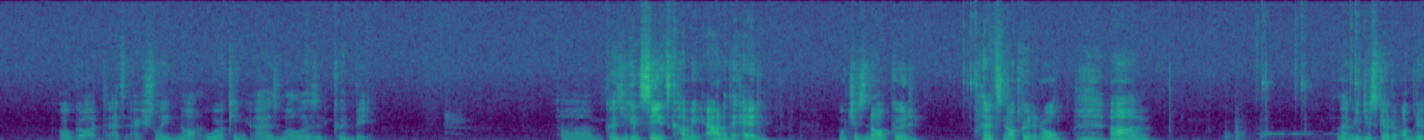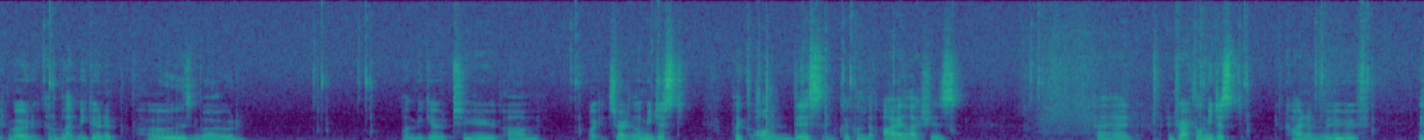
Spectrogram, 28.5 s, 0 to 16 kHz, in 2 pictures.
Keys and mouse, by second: 12.5 ctrl+click, 14.6-17.5 drag, 17.7-19.7 drag, 21.9-22.2 shift+middle drag, 22.6 shift+click, 24.5 click, 26.2 click.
